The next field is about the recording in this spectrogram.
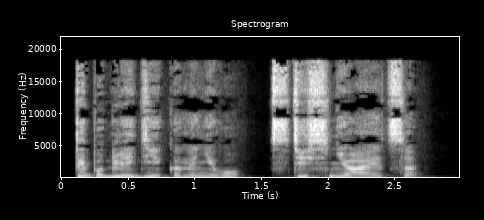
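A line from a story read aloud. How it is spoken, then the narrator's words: Slightly hysterical laugh. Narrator (Russian): чуть истерично хохотнула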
